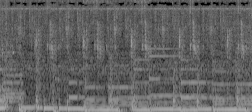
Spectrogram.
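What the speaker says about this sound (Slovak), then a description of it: "Na prvý krok umieme si rajčinu pod vodou." A tomato is rinsed under a running kitchen tap, giving a steady, close stream of water that splashes continuously for several seconds. No one speaks, though a tonal background sound hums underneath.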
